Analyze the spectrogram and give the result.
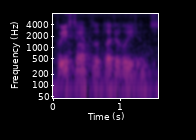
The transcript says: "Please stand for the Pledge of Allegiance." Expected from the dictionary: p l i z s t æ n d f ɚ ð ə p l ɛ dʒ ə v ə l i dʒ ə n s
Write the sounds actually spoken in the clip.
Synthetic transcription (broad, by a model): p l i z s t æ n f ɚ ð ə p l ɛ dʒ ə v l i dʒ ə n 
